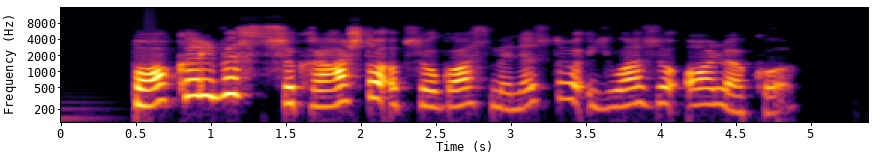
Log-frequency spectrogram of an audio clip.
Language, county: Lithuanian, Utena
